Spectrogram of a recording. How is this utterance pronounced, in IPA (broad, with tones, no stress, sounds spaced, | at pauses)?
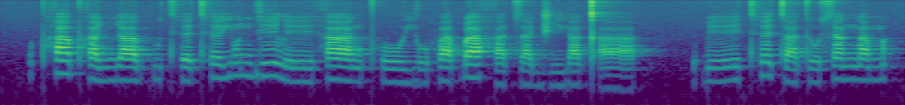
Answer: pʰ a˦ pʰ a˨ ɲ aː˨ kʷ i˨ tʰ ɛ˨ tʰ ɛ˦ j ũ˦ n ɡ eː˦ l eː˨ h aː˦˨ ŋ pʰ oː˨ j o˨ f a˦ ɓ a˦ h a˨ t͡s a˨ d͡ʒ i˨ j a˦ kʼ aː˨ | ɓ eː˨˦ tʰ ɛ˦ t a˨ t o˨ s a˦ ŋ a˦ m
